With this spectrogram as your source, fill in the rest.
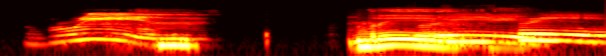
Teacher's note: Jadi agak ditahan sedikit th-nya supaya ada bunyinya.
